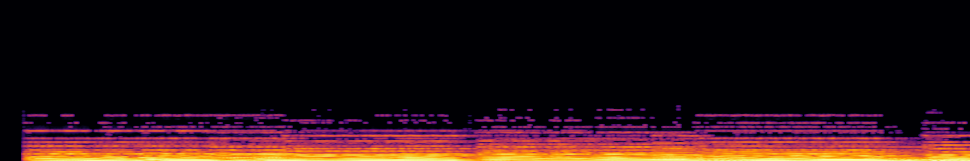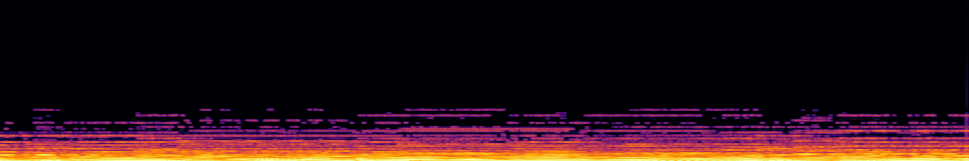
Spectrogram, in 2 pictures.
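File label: Pipe Organ, Backing Files for Churches; Mimi Lam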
